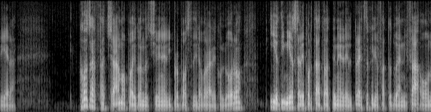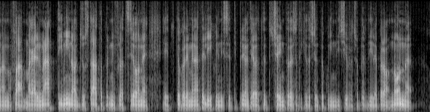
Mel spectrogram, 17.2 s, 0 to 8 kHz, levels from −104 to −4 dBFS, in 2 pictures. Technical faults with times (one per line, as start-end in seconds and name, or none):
0.00-17.23 overlap-add ripple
